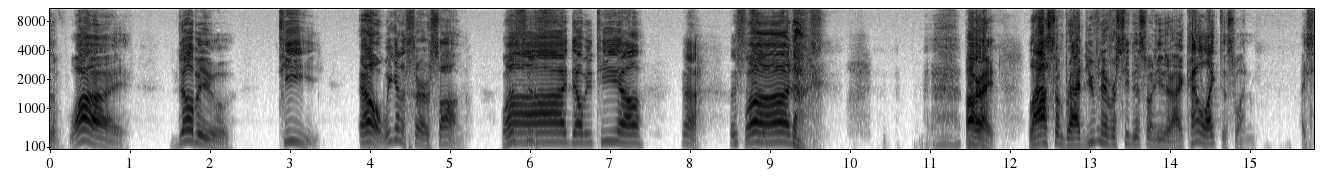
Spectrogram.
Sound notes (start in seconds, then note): 8.9 chuckling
